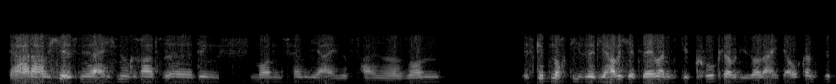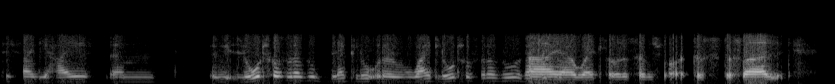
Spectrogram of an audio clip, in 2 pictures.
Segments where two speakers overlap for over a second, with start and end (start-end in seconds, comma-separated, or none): none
